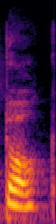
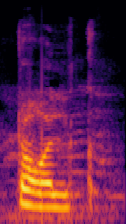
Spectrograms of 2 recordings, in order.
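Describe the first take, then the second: First: The L sound is left out of the word. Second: The L sound is pronounced in the word. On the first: The speaker calls it right. "So एल is silent" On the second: The speaker calls it wrong. "We don't say"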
